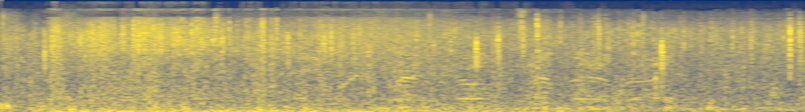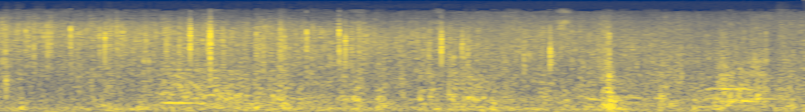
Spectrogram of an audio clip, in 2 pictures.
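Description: Naval combat in Assassin's Creed Rogue, with a ship crashing into a friendly vessel amid rumbling cannon fire, a dense roaring wall of booms and crackling debris and one sharper blast near the end.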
